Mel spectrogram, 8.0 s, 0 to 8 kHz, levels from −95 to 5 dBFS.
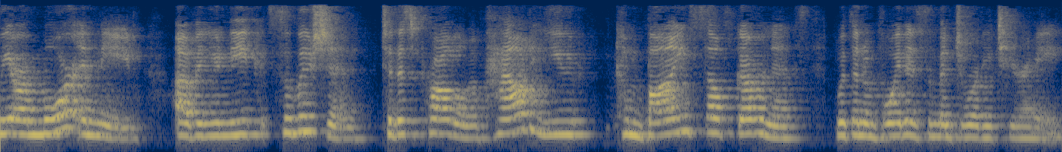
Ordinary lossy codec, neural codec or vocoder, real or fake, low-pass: MP3, 48 kbps; none; real; 7.2 kHz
